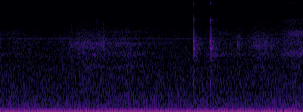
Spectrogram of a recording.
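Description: Two faint clicks about a second and a half in, over a low steady hum.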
